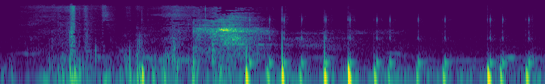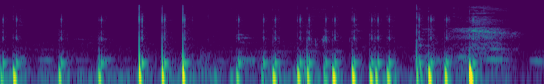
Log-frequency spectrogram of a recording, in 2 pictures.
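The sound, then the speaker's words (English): Typing on a computer keyboard: many rapid, irregular clicks and key taps in bursts and pauses, fairly faint and steady throughout, with no voices. “I just typed everything backwards.”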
